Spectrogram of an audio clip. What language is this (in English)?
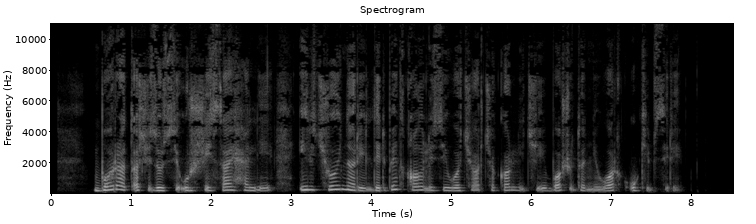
Dargwa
